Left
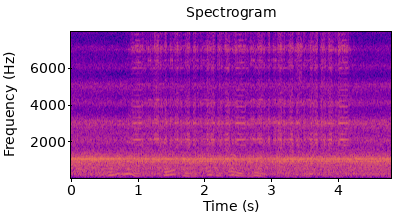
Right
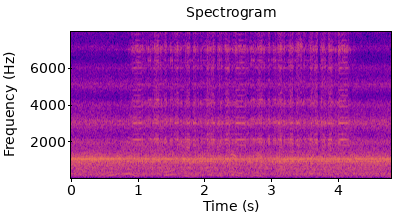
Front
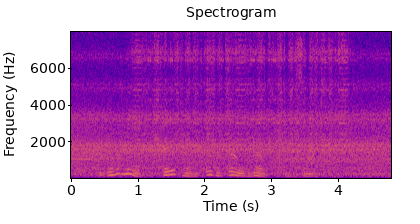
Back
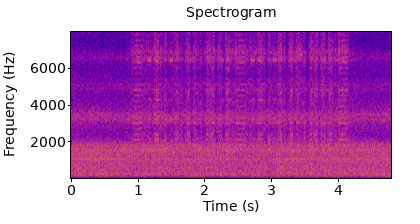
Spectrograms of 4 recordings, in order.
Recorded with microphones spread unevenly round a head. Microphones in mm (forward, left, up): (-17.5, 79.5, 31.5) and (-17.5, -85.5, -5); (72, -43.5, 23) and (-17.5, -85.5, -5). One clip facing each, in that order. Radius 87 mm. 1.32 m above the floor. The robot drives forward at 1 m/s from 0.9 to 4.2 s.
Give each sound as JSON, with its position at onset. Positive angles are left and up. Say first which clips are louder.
{"t": 0.4, "sound": "a woman speaking", "louder": "left 1 dB, front 2 dB", "azimuth_deg": 15}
